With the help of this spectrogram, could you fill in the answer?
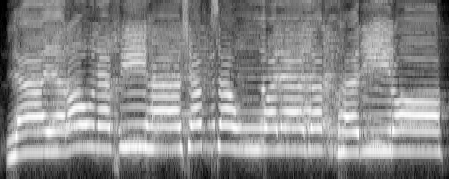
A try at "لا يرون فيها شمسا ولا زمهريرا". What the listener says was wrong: کیا ہوتا ہے یہاں پر آپ جو ہے غنے کو کم کر دیتے ہیں, بعض بچے پورا کر رہے ہیں, بعض کم کرتے ہیں, تو اس لیے پھر آگے پیچھے تھوڑا سا محسوس ہوتا ہے.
